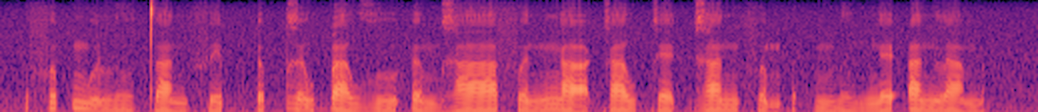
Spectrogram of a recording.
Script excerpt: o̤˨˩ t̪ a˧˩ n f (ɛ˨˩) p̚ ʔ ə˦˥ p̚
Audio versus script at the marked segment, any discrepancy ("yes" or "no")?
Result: yes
